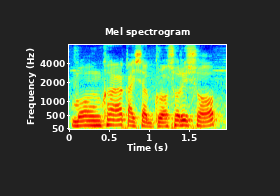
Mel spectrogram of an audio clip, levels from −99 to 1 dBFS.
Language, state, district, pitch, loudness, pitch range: Kokborok, Tripura, Dhalai, 160 Hz, -11 LUFS, 145-170 Hz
